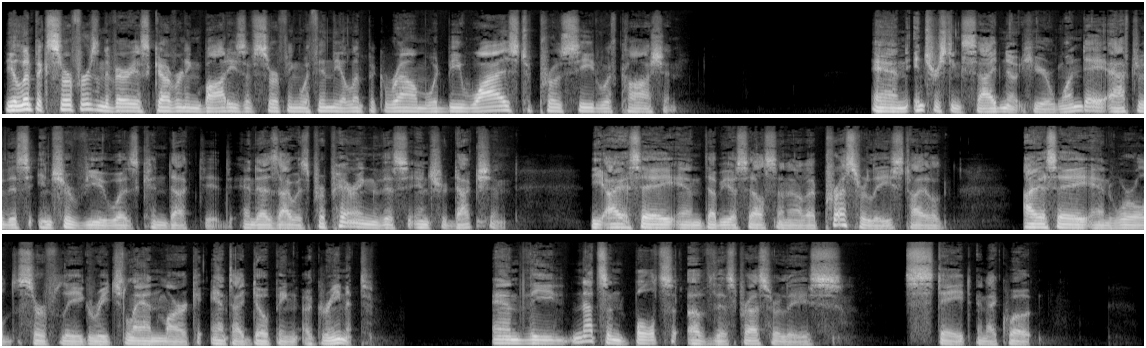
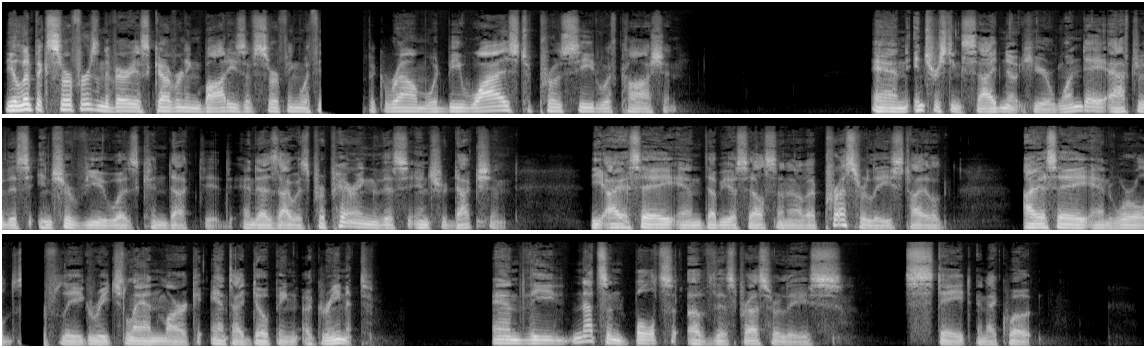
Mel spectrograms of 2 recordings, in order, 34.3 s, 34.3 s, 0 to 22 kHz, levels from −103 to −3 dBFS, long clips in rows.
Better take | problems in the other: first | audio cutting out; at 3 s and at 23 s

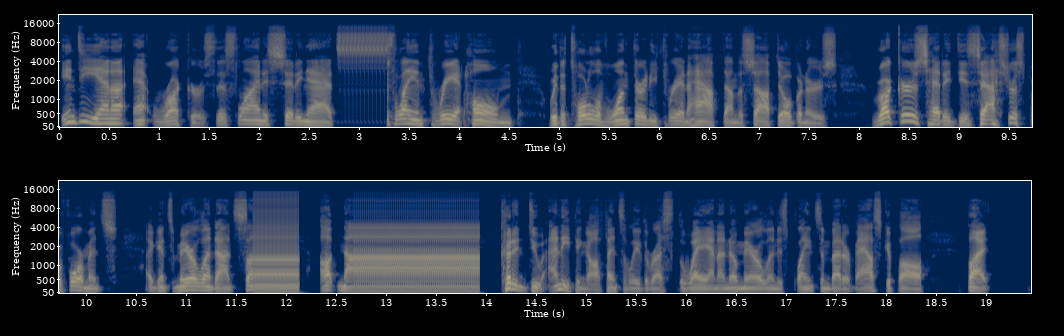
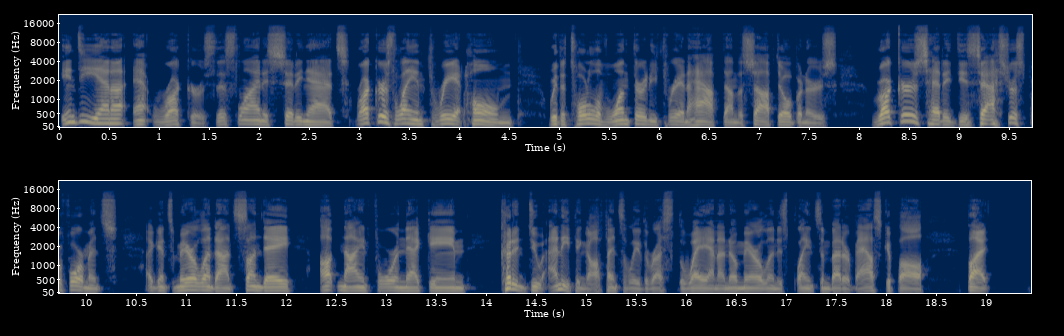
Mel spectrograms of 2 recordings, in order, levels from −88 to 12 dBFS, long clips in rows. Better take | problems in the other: second | audio freezing; at 3 s, at 12 s and at 13 s for 1.5 s

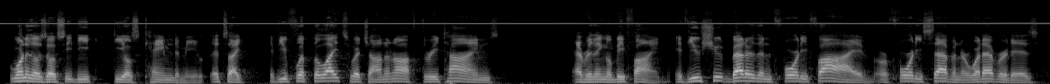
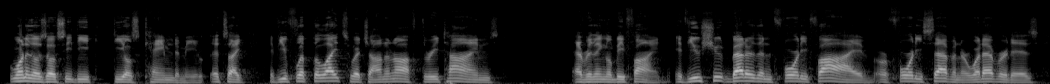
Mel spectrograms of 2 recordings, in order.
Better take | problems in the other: second | high-pitched whine; loud; throughout; 7 kHz, 9 dB below the speech

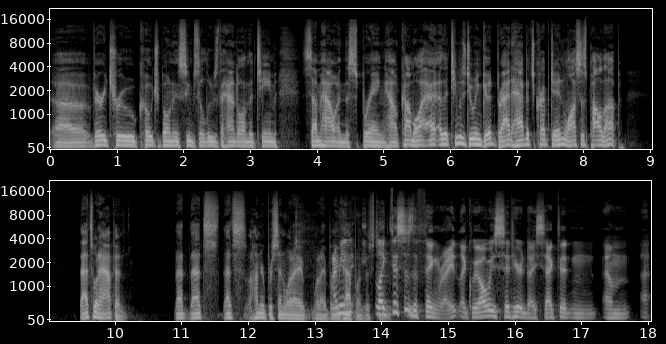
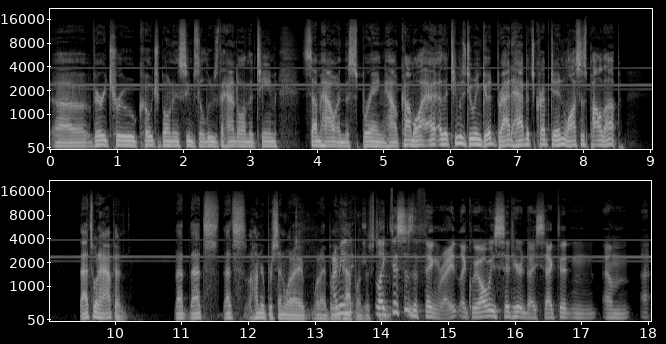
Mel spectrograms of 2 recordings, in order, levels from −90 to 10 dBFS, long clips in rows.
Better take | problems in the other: first | high-pitched whine; faint; throughout; 2.5 kHz, 25 dB below the speech

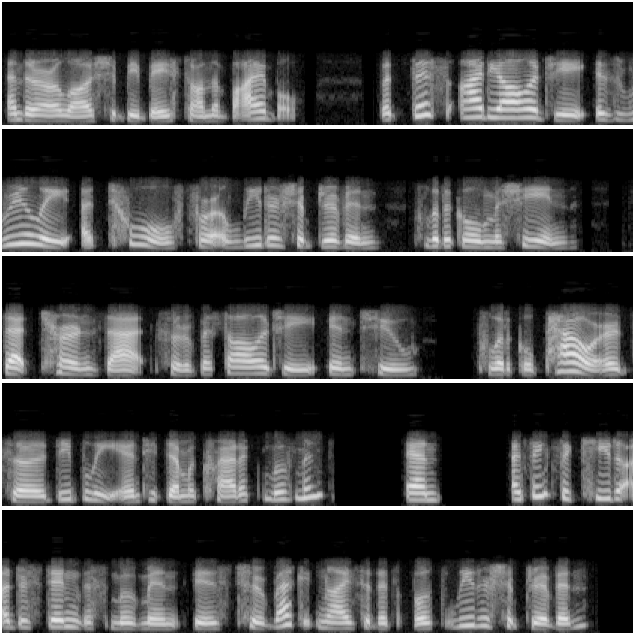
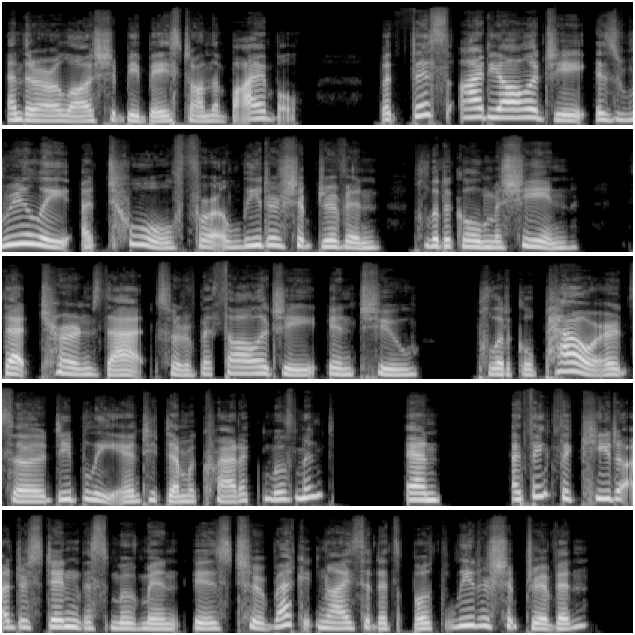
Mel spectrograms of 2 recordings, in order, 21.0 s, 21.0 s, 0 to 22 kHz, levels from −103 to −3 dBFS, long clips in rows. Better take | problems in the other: second | phone-call audio

